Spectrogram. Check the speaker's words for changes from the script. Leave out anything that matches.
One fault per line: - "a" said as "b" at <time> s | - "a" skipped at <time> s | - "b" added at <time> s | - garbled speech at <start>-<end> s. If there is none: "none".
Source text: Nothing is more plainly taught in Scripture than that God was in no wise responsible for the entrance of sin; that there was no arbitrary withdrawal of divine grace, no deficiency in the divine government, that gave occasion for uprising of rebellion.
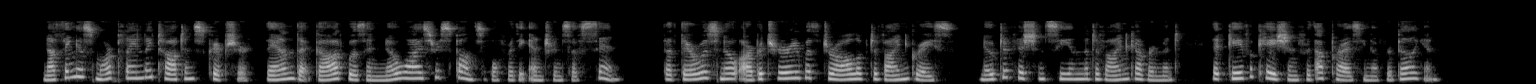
none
